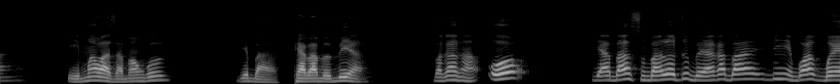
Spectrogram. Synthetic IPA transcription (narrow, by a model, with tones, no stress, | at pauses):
i˨ma˦wa˨za˨ma˧ŋɡʷo˦ | d͡ʒe˧ɓa̰˨pʲa˨ɓa˧ɓo˨ɓi˦ja˧ | ɓa˧ka˦ɡa˨o˦ | d͡ʒʲa˧ɓa˦sũ˧ɓa˧lo˦tu˦ɓe˨ja˧ka˦ɓa˦bʲi˦hĩ˨ɓwa˦ɡ͡be˧˦j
